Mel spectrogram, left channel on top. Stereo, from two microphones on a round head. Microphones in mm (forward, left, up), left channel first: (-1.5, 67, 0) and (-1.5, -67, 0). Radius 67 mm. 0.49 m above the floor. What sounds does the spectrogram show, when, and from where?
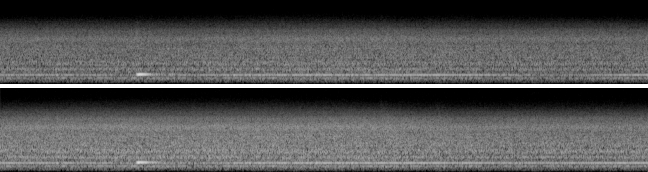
1.4 s a cowbell: 35° left (ahead or behind), 0.9 m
